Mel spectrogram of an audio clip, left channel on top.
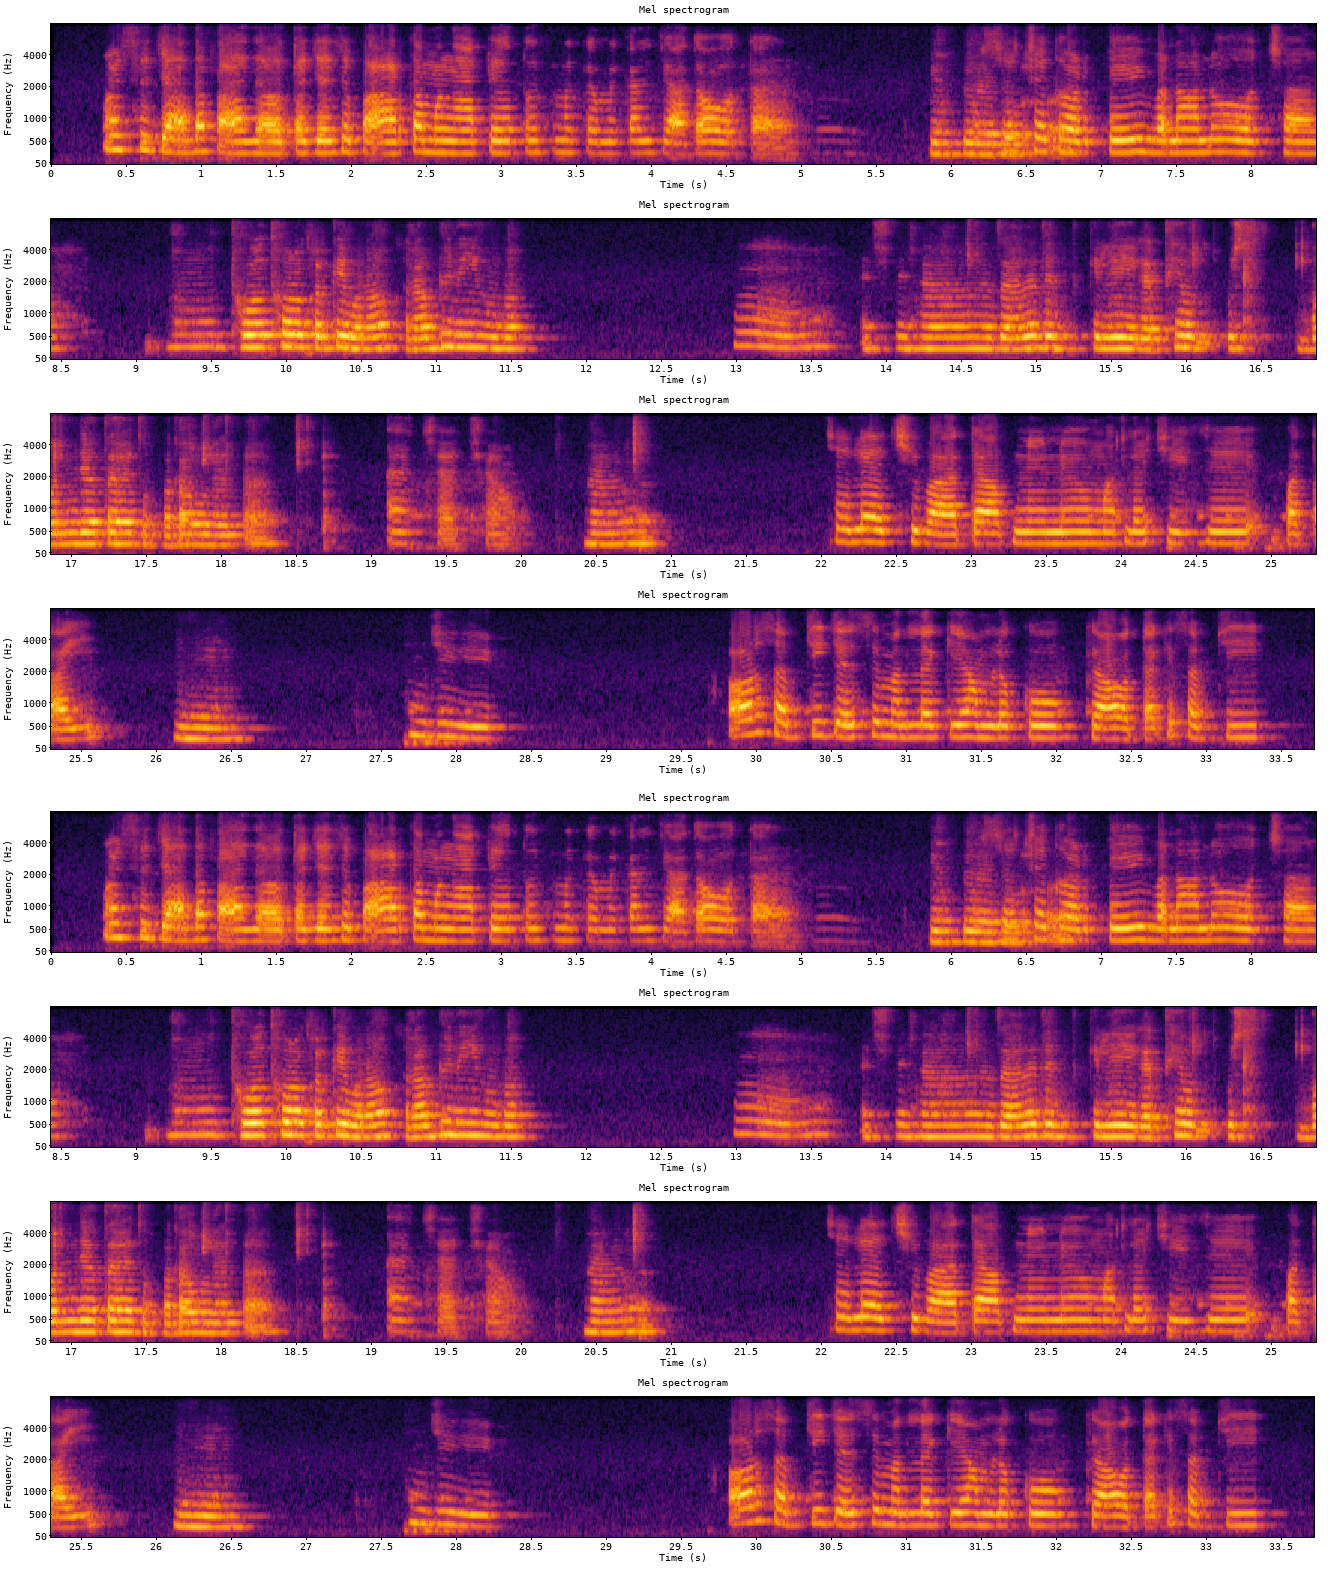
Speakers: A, on the left; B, on the right.
A: اور اس سے زیادہ فائدہ ہوتا ہے جیسے باہر کا منگاتے ہو تو اس میں کیمیکل زیادہ ہو ہوتا ہے
B: بالکل زیادہ
A: اس سے
B: ہوتا
A: اچھا گھر
B: ہے
A: پہ بنا لو اچھا ہے
B: ہوں تھوڑا تھوڑا کر کے بناؤ خراب بھی نہیں ہوگا
A: ہوں
B: اچھا ہاں زیادہ دیر کے لیے رکھے کچھ بن جاتا ہے تو خراب ہو جاتا ہے
A: اچھا اچھا
B: ہاں
A: چلے اچھی بات ہے آپ نے نیو مطلب چیزیں بتائی
B: ہوں
A: جی اور سبزی جیسے مطلب کہ ہم لوگ کو کیا ہوتا ہے کہ سبزی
